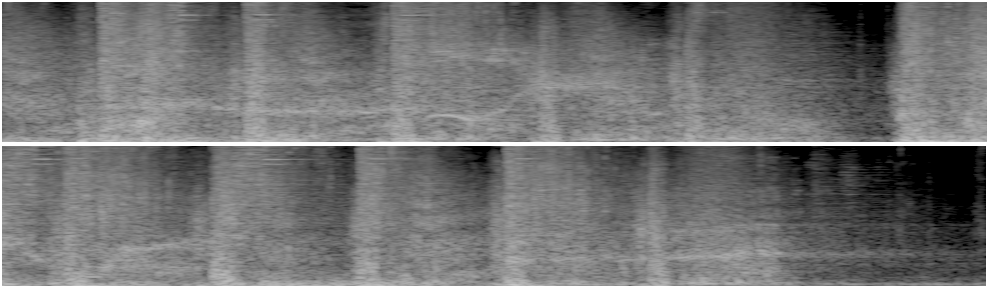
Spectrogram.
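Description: Blades clash and strike in a fierce fight.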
